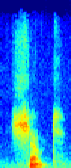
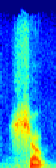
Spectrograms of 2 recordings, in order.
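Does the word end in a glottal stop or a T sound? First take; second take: T sound; glottal stop. First: The word ends in a released T sound. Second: The word ends in a glottal stop. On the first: The speaker calls it wrong. "and not shout" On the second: The speaker calls it right. "it's got to be shout"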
